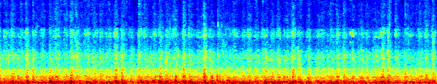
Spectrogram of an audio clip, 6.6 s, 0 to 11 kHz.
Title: New York City up-close - noisy escalator, 11/21/18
